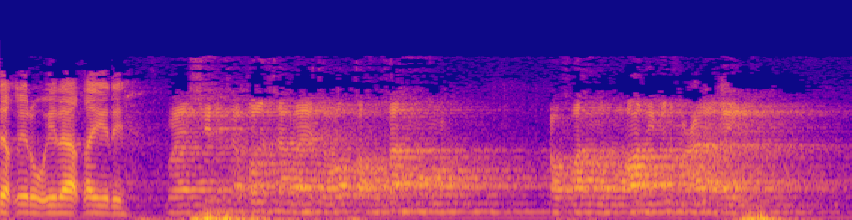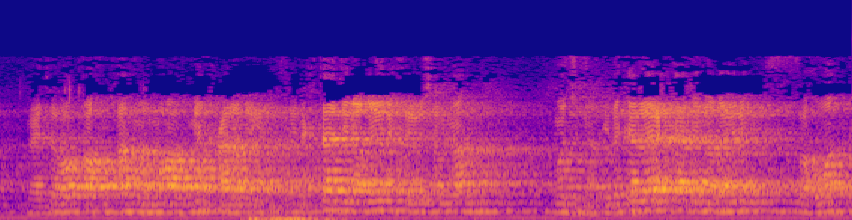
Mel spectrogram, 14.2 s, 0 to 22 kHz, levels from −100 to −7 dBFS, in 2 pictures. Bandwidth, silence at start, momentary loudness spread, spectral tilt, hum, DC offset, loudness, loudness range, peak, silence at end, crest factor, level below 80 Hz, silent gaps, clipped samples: 8 kHz; 0 s; 14 LU; -5 dB/octave; none; under 0.1%; -28 LUFS; 2 LU; -8 dBFS; 0 s; 20 dB; -40 dBFS; none; under 0.1%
